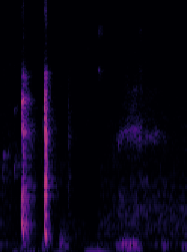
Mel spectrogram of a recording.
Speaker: Every time he hits my cough, you just hear it. COVID. COVID.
